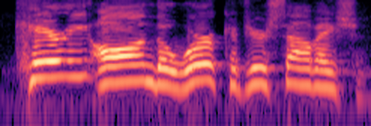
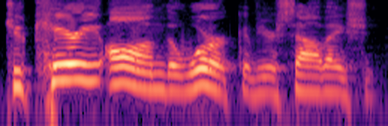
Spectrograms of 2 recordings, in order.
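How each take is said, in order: First: Emphatic preacher's restatement, Carry punched; stress on Carry. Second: Said in the usual way. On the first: Shown as a demonstration. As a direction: Carry hit hard and falling, whole line louder. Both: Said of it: "I would translate it like this".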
